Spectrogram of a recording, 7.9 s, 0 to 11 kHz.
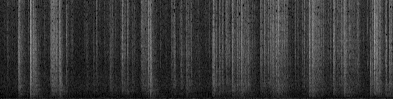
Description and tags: sand pour on metal FF666
sand, sand pour on metal, metal
metal, sand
